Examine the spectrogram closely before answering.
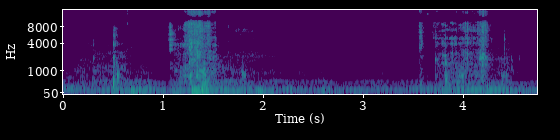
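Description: A tin box rattles as a hand lifts it from a shelf.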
